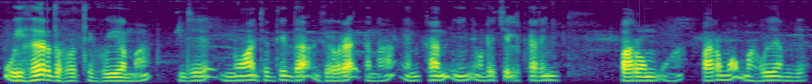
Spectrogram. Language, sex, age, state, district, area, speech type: Santali, male, 60+, Odisha, Mayurbhanj, rural, spontaneous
